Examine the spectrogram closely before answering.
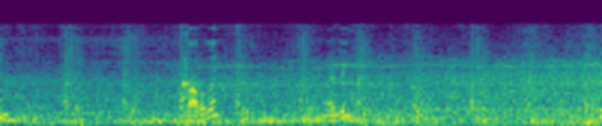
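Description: Wind blows steadily with a low rumble.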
